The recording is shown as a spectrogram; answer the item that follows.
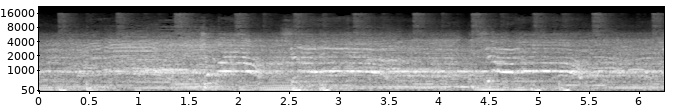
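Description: Live rock band playing: a male lead vocalist singing into a microphone over electric guitars, bass guitar and a drum kit, with a steady drum beat.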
